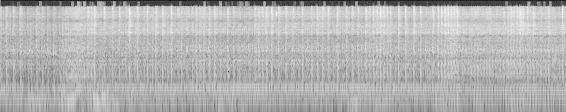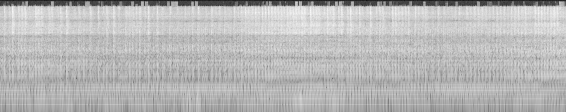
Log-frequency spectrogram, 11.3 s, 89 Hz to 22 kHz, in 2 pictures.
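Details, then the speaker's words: 2007 KTM 65SX two-stroke after top-end rebuild with a Vertex piston kit, heat cycled, ridden with gear shifts: loud, raspy buzz rising and falling with throttle, clean and steady without misfires; normal running. "she's a runner max anything you want to say sounds great runs great you like riding it yeah on the trails it's fast bike"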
